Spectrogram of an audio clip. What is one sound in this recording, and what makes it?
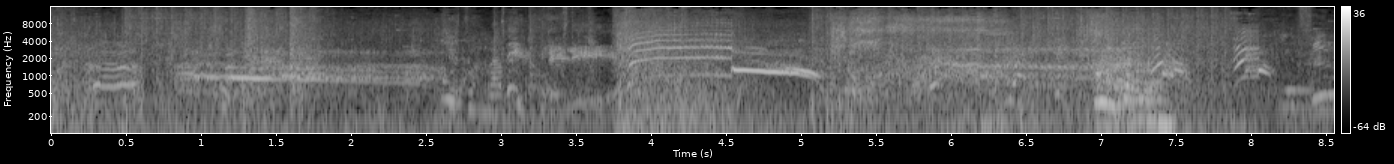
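A burning man screams in pain.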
